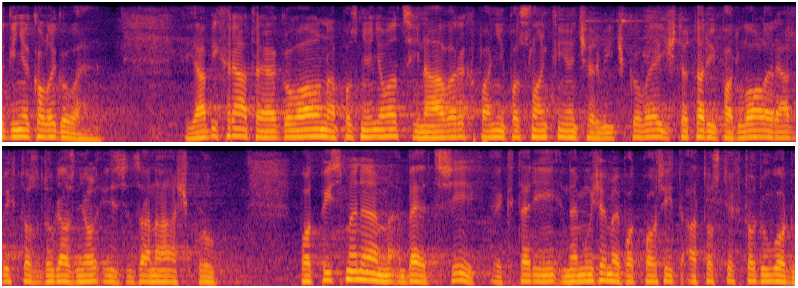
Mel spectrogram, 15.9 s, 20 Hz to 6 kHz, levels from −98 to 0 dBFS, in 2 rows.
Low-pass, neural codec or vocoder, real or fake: 5.4 kHz; none; real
